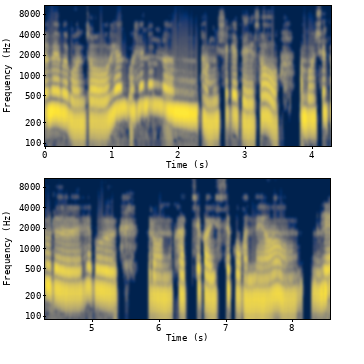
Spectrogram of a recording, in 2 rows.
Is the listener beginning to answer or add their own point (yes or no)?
yes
